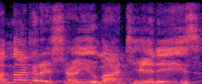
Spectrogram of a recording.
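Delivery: loud, high-pitched, blurted, acted-out delivery. Retelling a player's reply during a game: imitating someone saying it loudly.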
